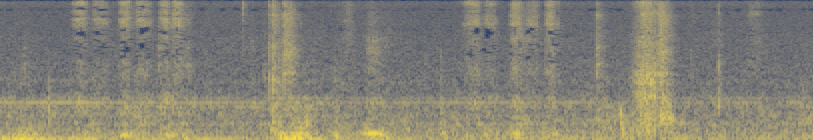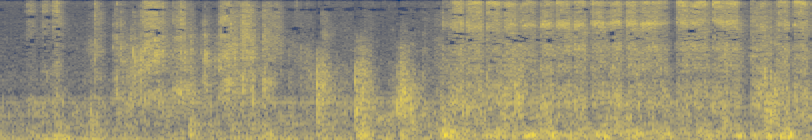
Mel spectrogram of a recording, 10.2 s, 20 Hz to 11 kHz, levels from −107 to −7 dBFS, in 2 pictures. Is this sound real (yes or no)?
yes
